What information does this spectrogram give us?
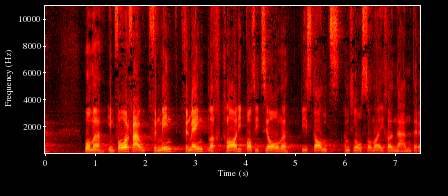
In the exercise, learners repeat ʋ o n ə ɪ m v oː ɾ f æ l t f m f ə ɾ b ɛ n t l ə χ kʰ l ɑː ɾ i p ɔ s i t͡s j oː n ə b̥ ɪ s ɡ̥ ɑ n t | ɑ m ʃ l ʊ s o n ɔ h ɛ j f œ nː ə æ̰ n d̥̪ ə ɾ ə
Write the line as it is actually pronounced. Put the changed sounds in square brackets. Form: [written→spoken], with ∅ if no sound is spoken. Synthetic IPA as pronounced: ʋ o [n→m] ə ɪ m [v→f] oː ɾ f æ l t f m f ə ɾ [b→m] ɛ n t l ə χ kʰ l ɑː ɾ i p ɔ s i t͡s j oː n ə b̥ ɪ s ɡ̥ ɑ n [t→t͡s] | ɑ m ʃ l ʊ s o n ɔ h ɛ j [f→χ] œ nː ə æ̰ n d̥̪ ə ɾ ə

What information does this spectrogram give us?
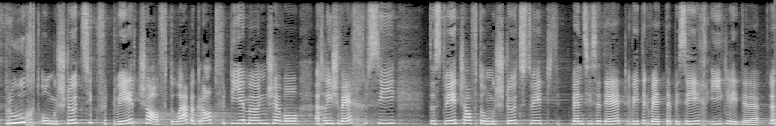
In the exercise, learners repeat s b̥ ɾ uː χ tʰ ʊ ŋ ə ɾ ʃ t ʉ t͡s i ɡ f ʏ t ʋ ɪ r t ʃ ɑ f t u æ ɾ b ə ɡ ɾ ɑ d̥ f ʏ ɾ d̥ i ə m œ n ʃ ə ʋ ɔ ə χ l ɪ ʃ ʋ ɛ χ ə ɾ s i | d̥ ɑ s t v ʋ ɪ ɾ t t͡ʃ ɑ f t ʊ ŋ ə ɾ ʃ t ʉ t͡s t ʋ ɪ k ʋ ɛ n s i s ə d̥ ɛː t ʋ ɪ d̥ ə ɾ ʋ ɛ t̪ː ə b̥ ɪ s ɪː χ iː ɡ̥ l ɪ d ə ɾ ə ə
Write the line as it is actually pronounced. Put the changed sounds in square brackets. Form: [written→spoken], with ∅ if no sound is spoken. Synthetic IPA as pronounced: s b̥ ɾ uː χ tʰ ʊ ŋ ə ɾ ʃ t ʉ t͡s i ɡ f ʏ t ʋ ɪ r t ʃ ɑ f t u æ [ɾ→∅] b ə ɡ ɾ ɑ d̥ f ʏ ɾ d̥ i ə m œ n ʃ ə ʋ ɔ ə χ l [ɪ→i] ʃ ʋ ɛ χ ə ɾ s i | d̥ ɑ s t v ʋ ɪ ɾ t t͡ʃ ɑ f t ʊ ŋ ə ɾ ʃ t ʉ t͡s t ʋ ɪ [k→t] ʋ ɛ n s i s ə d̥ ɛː t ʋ ɪ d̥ ə ɾ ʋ ɛ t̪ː ə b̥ ɪ s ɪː χ iː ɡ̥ l ɪ d ə ɾ ə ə

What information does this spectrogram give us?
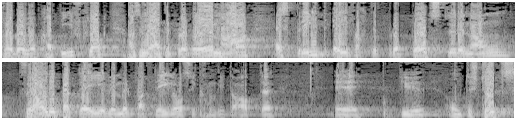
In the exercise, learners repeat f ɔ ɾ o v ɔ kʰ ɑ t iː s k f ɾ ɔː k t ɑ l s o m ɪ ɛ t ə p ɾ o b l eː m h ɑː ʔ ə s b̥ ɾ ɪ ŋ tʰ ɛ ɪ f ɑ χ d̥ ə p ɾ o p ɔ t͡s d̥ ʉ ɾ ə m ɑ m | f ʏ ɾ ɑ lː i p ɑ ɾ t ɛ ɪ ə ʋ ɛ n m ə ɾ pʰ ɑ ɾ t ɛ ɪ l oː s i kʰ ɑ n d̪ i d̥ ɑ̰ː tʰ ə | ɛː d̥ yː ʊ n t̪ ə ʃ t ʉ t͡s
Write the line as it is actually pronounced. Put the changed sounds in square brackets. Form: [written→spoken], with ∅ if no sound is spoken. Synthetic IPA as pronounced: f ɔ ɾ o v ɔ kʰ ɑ t iː [s→f] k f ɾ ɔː k t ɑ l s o m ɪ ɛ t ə p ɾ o b l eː m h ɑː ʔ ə s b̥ ɾ ɪ ŋ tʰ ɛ ɪ f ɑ χ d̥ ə p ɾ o p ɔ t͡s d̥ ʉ ɾ ə [m→n] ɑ [m→ŋ] | f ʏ ɾ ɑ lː i p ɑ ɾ t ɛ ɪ ə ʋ ɛ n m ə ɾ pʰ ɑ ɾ t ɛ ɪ l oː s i kʰ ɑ n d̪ i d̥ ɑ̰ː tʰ ə | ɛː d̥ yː ʊ n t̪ ə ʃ t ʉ t͡s

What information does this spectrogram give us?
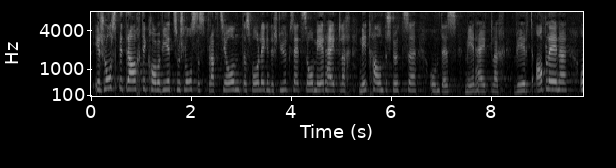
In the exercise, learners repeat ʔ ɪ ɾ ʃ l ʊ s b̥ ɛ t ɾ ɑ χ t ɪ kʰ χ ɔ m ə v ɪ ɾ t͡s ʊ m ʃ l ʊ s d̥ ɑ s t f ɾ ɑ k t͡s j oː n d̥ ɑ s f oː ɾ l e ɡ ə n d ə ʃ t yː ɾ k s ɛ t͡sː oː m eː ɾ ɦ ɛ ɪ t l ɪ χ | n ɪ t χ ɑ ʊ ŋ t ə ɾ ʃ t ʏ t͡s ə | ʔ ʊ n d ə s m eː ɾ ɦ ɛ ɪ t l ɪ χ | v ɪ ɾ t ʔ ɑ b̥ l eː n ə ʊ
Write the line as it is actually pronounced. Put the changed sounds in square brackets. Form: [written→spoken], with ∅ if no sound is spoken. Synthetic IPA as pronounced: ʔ ɪ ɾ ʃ l ʊ s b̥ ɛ t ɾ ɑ χ t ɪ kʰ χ ɔ m ə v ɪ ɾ t͡s ʊ m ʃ l ʊ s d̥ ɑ s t f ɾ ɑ k t͡s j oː n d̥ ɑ s f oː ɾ l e ɡ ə n d ə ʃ t yː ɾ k s ɛ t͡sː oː m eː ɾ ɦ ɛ ɪ t l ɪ χ | n ɪ t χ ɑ ʊ [ŋ→n] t ə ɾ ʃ t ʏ t͡s ə | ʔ ʊ n d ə s m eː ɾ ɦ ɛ ɪ t l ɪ χ | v ɪ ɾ t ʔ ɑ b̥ l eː n ə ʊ

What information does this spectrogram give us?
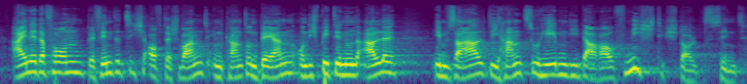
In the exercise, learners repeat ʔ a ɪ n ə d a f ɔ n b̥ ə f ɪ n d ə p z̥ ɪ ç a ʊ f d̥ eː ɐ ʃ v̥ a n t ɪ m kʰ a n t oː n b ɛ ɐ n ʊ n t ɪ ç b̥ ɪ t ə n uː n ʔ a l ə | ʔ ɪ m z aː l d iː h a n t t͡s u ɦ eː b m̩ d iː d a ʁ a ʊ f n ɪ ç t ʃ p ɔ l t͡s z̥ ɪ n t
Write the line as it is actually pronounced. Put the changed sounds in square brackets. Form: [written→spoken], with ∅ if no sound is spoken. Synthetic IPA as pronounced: ʔ a ɪ n ə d a f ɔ n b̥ ə f ɪ n d ə [p→t] z̥ ɪ ç a ʊ f d̥ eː ɐ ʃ v̥ a n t ɪ m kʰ a n t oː n b ɛ ɐ n ʊ n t ɪ ç b̥ ɪ t ə n uː n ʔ a l ə | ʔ ɪ m z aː l d iː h a n t t͡s u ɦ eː b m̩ d iː d a ʁ a ʊ f n ɪ ç t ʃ [p→t] ɔ l t͡s z̥ ɪ n t

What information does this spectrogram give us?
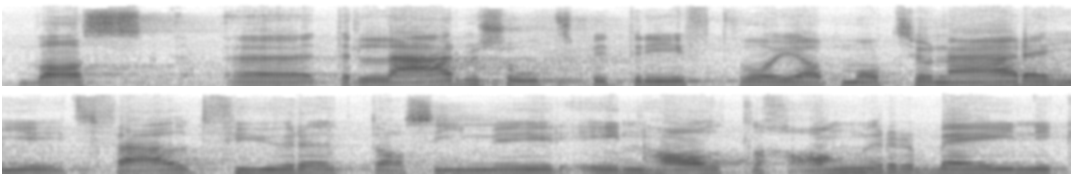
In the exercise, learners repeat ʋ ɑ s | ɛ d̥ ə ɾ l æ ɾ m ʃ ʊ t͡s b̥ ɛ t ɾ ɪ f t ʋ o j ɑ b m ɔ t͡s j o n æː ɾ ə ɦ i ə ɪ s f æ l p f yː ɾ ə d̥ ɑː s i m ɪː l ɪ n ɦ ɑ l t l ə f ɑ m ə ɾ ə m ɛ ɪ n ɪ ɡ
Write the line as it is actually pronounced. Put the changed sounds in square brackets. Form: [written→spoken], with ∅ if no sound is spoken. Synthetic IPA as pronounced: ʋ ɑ s | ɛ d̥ ə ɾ l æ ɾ m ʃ ʊ t͡s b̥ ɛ t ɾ ɪ f t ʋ o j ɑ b m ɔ t͡s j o n æː ɾ ə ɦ i ə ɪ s f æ l [p→t] f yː ɾ ə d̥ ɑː s i m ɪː [l→ɾ] ɪ n ɦ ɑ l t l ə [f→χ] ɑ [m→ŋ] ə ɾ ə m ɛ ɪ n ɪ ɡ

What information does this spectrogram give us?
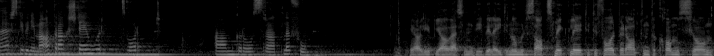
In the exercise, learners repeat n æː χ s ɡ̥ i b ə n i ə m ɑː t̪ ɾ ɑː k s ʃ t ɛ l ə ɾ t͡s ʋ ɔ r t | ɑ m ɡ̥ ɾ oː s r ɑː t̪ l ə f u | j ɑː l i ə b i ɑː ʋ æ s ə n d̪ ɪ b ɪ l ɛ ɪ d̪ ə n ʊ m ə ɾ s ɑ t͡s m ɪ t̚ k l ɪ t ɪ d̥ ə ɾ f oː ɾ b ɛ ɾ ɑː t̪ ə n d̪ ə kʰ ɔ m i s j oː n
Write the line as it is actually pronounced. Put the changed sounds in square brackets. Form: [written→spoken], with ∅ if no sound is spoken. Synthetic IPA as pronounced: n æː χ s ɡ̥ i b ə n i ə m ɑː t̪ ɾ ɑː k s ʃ t ɛ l ə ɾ t͡s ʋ ɔ r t | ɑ m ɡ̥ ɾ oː s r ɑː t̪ l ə f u | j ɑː l i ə b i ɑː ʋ æ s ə n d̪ ɪ b ɪ l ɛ ɪ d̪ ə n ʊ m ə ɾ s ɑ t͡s m ɪ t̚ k l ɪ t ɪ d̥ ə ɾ f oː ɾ b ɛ ɾ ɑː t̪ ə n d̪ ə kʰ ɔ m i s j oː n

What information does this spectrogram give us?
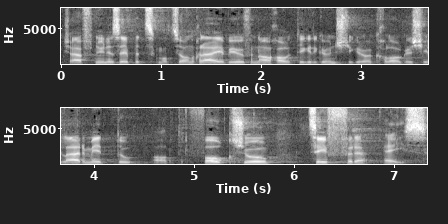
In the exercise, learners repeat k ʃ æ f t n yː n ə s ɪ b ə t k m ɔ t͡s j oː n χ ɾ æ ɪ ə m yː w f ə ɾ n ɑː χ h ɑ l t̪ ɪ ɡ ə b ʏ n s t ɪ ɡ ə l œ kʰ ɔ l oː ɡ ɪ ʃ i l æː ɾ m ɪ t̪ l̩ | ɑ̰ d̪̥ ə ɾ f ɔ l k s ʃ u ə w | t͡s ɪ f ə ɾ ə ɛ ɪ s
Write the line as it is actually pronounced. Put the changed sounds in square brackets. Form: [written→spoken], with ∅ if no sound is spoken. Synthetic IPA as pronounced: k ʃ æ f t n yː n ə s ɪ b ə [t→t͡s] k m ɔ t͡s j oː n χ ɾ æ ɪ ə [m→b] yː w f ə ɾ n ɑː χ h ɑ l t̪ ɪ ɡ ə [b→ɡ] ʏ n [s→ʃ] t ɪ ɡ ə [l→ɾ] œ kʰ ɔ l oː ɡ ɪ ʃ i l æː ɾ m ɪ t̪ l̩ | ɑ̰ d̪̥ ə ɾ f ɔ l k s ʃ u ə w | t͡s ɪ f ə ɾ ə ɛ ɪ s

